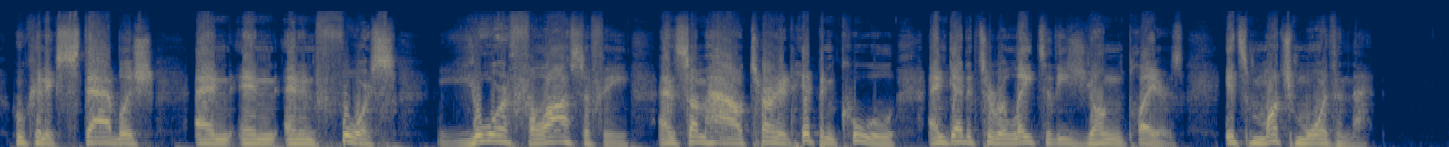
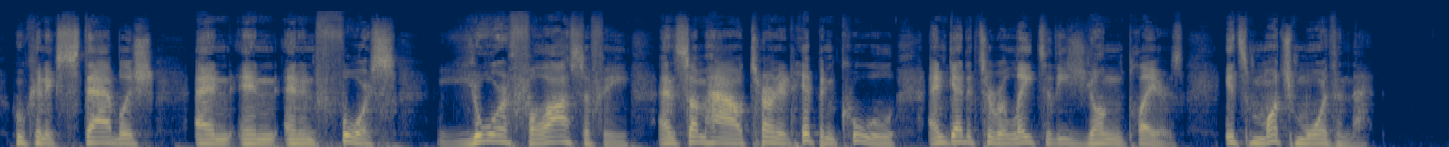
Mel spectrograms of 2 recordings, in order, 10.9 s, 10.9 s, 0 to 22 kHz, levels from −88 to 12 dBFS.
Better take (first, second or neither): second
